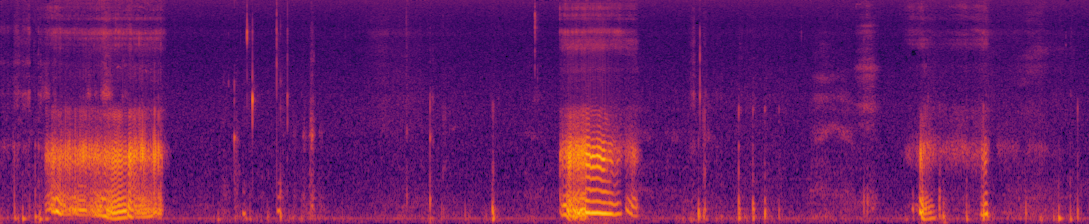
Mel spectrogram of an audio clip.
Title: Snoring chihuahua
